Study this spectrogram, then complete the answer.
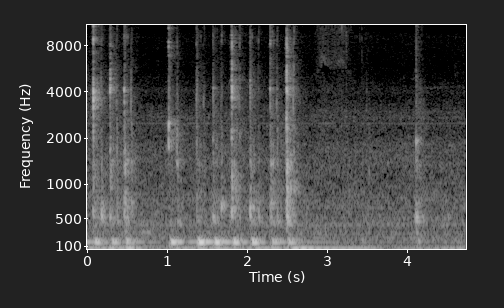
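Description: Typing on a computer keyboard while filling in web form values: a quick run of crisp, close key clicks in uneven bursts over a low hum, then a pause and one final tap.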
